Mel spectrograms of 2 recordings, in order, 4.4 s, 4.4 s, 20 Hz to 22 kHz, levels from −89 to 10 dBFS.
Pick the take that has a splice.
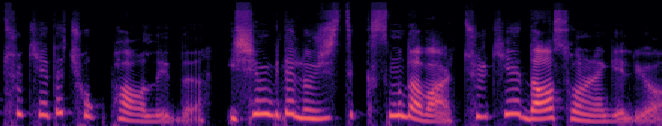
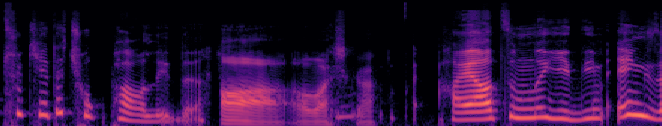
second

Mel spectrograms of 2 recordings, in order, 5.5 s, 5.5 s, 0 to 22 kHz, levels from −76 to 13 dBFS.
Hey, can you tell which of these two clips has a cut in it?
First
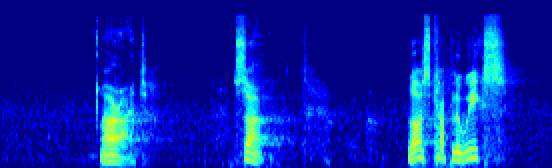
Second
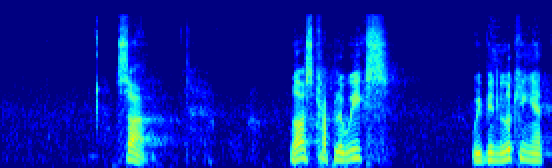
second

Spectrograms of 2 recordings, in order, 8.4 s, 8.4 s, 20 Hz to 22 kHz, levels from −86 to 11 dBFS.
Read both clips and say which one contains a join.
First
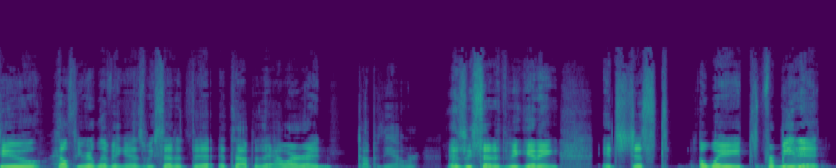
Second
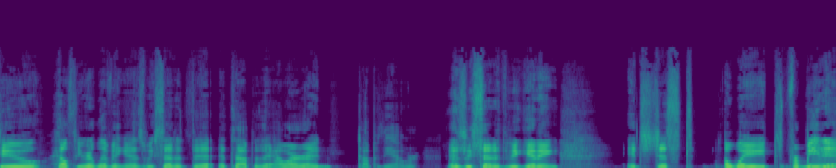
first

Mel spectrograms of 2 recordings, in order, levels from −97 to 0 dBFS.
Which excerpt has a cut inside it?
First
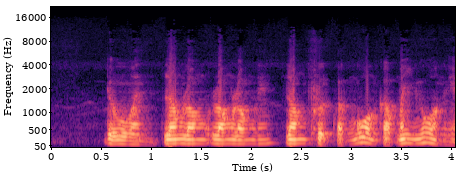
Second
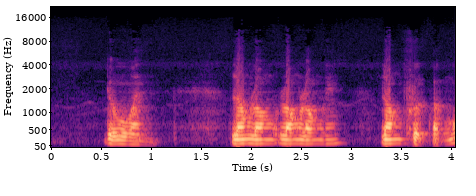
first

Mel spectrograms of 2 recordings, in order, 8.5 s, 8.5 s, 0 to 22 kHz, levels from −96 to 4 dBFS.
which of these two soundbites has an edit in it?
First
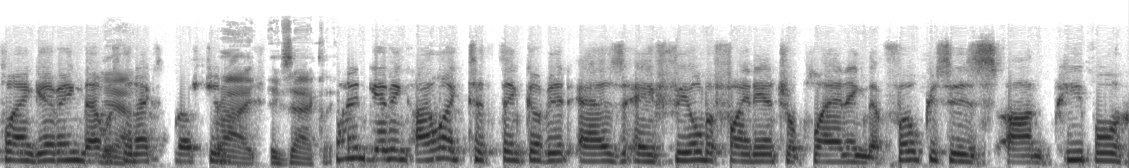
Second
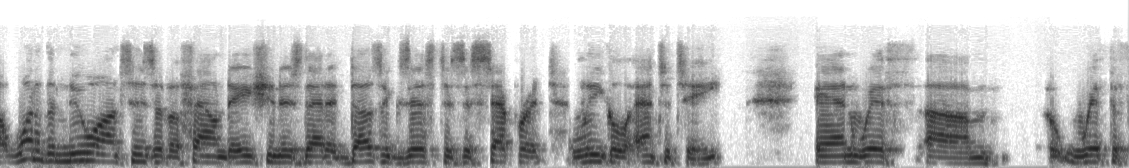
second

